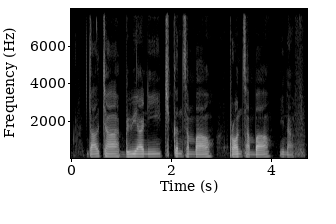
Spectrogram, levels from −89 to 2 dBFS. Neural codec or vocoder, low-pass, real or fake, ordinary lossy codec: none; none; real; none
